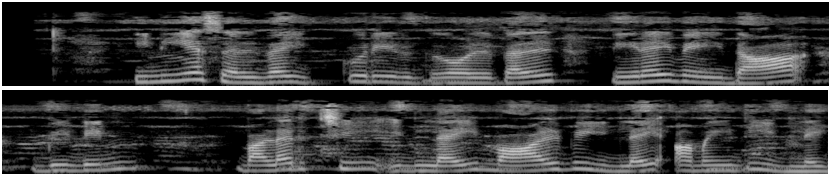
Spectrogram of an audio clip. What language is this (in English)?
Tamil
